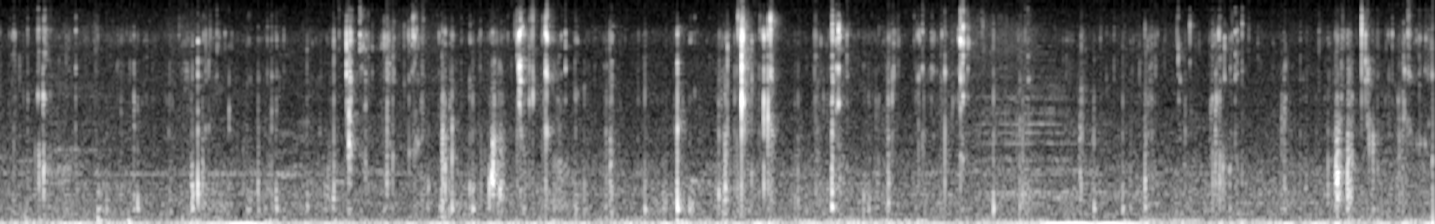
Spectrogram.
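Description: Close-up crunching and chewing of a crisp green matcha treat: a quick series of sharp, crackly crunches as it is bitten and chewed.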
